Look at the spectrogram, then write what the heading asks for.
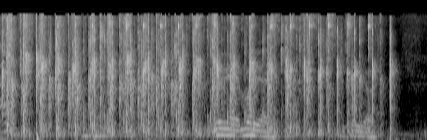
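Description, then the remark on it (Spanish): An audience on the Radio Nicosia programme applauds first-time participants, a dense, steady patter of many hands clapping for around six seconds, with voices audible over it before the clapping cuts off. “Un aplauso otra vez para ellos.”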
